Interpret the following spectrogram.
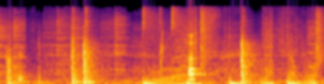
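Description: Rolling pin working puff pastry on a cutting board, with several dull knocks as the pin is set down and rolled across the board.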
